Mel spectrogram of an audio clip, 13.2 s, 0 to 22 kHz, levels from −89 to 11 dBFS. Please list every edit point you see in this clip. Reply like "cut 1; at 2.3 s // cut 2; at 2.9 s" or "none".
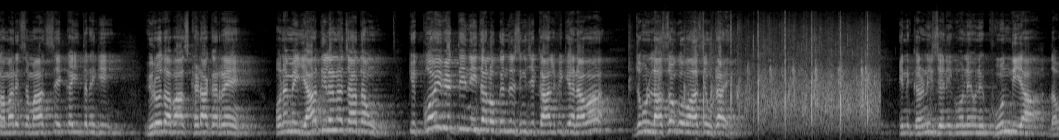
cut 1; at 11.0 s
